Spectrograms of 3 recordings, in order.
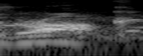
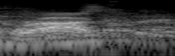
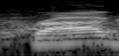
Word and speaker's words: Grog: We got to see you with the Gronk. Yes, the Grog. Grog or Gronk? Grog. Did I say it wrong? Grog. G-R-O-G. Yeah. Grog.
